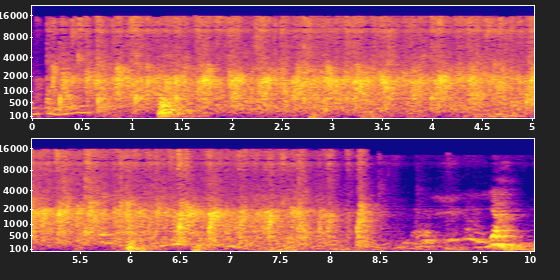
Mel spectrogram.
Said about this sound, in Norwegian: Da har jeg lyst til å gi Preben Aavitsland en liten applaus fra dere.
